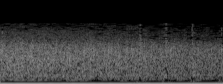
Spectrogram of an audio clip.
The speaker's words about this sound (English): The Boys and Girls Chorus, always wonderful, about as good as it gets. So a big round of applause, Boys and Girls Chorus, wherever you are.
